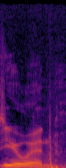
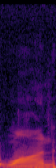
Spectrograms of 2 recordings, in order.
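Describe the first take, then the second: First: The name is said like 'Ewan'. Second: The name is said like 'Juan'. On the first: The speaker calls it right. "but it's pronounced Ewan" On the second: The speaker calls it wrong. "I go, Juan, and the whole table starts cracking up"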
